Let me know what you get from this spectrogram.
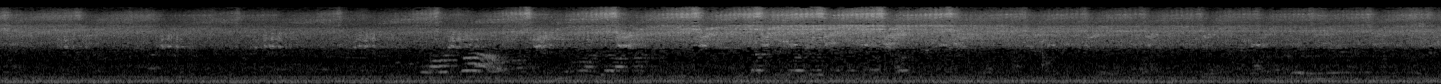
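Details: Loud morning cicada song at Gunung Geulis, Bogor, West Java: a continuous high shrill buzz throbbing in regular pulses about twice a second, with brief chirps from another bird or insect midway and low background hum near parked vehicles.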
